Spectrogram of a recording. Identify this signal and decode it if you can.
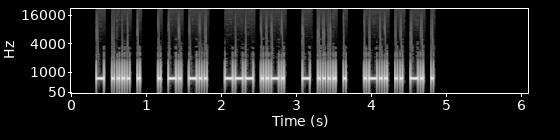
Morse code, heard as a keyed tone, about 34 wpm, 700 Hz. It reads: THE END OF THE LINE
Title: Sets of 5 Words Encore2 35wpm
